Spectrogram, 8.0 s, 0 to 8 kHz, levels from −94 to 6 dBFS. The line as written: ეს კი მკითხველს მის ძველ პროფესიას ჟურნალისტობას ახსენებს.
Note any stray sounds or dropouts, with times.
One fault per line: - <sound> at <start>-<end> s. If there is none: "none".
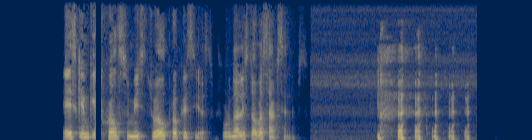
- dropout at 1.4-1.5 s
- laugh at 5.7-7.1 s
